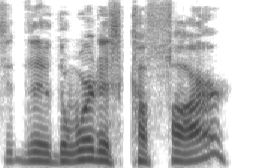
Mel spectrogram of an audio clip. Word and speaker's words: kaphar: And um so, it's the the word is kaphar. K A P H R. That's how it sounds. That's how you pronounce it. K A P H A R. Kaphar. And that sounds just like our word cover.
